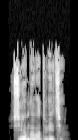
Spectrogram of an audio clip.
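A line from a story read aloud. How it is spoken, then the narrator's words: Grumbled. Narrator (Russian): проворчал я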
